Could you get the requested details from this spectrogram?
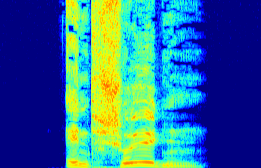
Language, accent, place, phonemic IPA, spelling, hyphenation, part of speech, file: German, Germany, Berlin, /ɛntˈʃʊldn̩/, entschulden, ent‧schul‧den, verb, De-entschulden.ogg
- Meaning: to remove a debt (either by having it paid back, or having it excused)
